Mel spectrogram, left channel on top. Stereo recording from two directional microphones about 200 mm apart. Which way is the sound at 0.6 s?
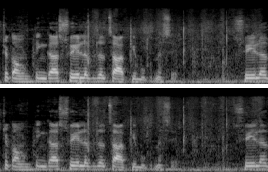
20° left (ahead or behind).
